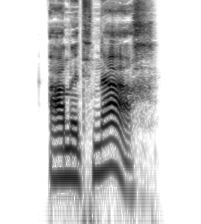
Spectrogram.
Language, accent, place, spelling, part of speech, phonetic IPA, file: German, Germany, Berlin, ahmet nach, verb, [ˌaːmət ˈnaːx], De-ahmet nach.ogg
- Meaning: second-person plural subjunctive I of nachahmen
